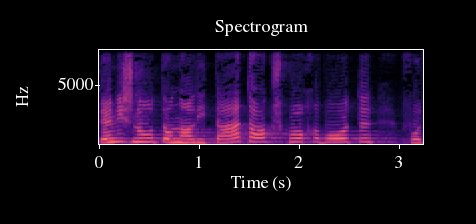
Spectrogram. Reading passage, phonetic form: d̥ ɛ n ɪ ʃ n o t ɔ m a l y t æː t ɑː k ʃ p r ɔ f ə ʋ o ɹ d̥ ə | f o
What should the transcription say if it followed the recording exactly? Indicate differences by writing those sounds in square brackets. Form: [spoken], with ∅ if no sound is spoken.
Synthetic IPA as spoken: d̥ ɛ n ɪ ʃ n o t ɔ [n] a l [i] t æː t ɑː k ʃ p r ɔ [χ] ə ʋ [ɔ] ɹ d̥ ə | f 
